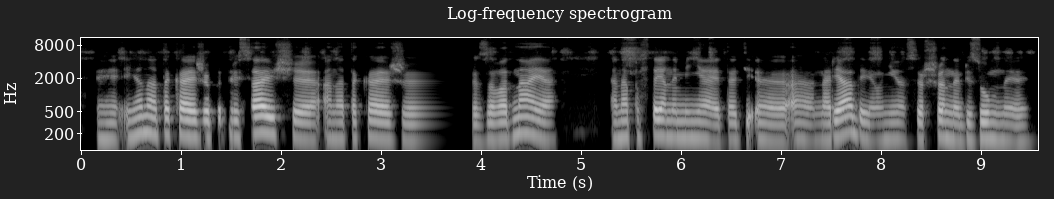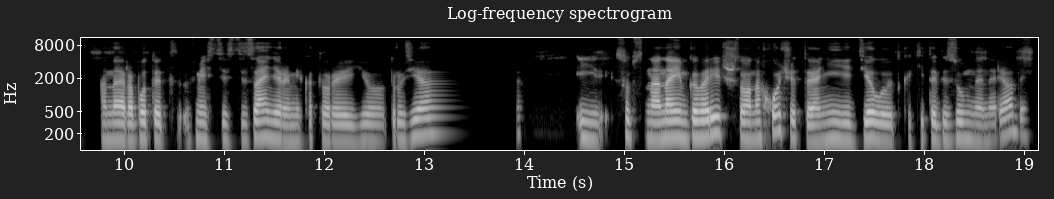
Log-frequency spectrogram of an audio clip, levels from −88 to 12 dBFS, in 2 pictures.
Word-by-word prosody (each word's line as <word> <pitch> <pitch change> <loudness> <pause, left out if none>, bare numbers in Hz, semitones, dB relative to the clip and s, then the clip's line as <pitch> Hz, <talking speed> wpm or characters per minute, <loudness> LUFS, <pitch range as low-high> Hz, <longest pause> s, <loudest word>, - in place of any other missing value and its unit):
э, 160 0 -7
и 170 +4 -7
она 200 -1 +1
такая 185 -2 +4
же 170 0 +1
потрясающая, 175 -2 +2
она 160 -1 -5
такая 160 0 0
же 150 -1 -7 0.4
заводная. 160 +3 0 0.5
Она 170 +1 -3
постоянно 180 0 +1
меняет 160 -3 -3
оде 155 -1 -5
э, - - -4
а, 150 0 -2
наряды. 170 +4 +2
И 150 - -6
у 150 - -8
неё 155 0 -8
совершенно 155 +2 -2
безумные. 150 -2 -3 0.3
Она 155 0 +3
работает 155 0 +2 0.3
вместе 155 -1 -5
с 140 - -19
дизайнерами, 155 -2 +1
которые 145 -1 -2
её 150 +1 -5
друзья. 185 +5 -1 1.3
И, 160 -2 -5
собственно, 175 -3 0
она 170 +2 +7
им 165 - -1
говорит, 175 +5 +6
что 165 - +1
она 165 +1 +1
хочет, 180 -8 -1
и 145 - +5
они 155 +2 0
ей 155 - -2
делают 150 0 +2
какие-то 155 +1 -5
безумные 155 -1 -3
наряды. 185 +7 -2
160 Hz, 140 wpm, -22 LUFS, 150-170 Hz, 1.3 s, она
